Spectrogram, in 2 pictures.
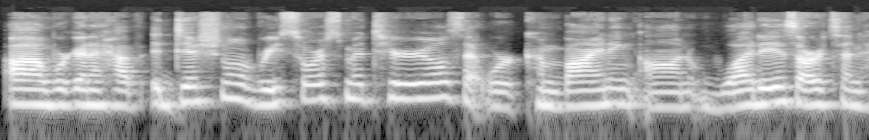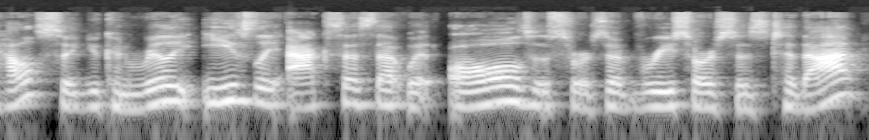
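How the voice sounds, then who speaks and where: A woman presenting a webinar on arts advocacy, talking briskly through slides with many fillers and quick self-corrections. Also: lowish voice.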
